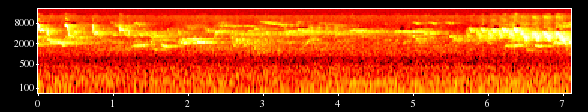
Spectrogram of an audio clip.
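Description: Near silence with faint bird chirps in the background, and a quicker run of chirps near the end.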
